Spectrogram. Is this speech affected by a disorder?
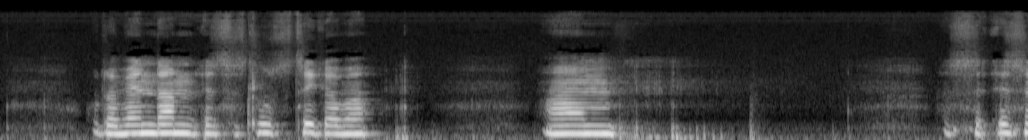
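Yes: spasticity from birth; multiple sclerosis.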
